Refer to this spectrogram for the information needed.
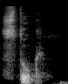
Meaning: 1. knock 2. rattle, clatter, noise
- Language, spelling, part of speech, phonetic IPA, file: Russian, стук, noun, [stuk], Ru-стук.ogg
